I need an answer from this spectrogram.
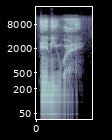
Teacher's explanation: It goes down and then up.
